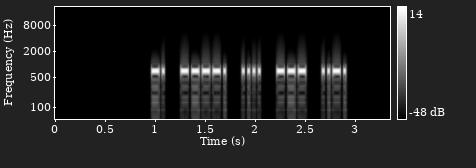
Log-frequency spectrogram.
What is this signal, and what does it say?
Morse code, heard as a keyed tone, about 43 wpm, spaced as for 32 wpm, 700 Hz. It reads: N9HOF
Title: USA Call Signs - 2x Character Spacing - 45wpm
